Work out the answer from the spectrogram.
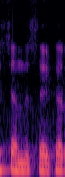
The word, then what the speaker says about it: चंद्रशेखर: South में जाते हैं, जैसे रामा हो जाता है, कृष्णा हो जाता है, तो उसी तरह से चंद्रशेखर को इंग्लिश में जब लिखते हैं तो ए लगा देते हैं, और जब उच्चारण करते हैं साउथ में तो भी उसमें चंद्रशेखरा हो जाता है। तो ये है चंद्रशेखर मंदिर हमारे हिसाब से, मतलब हिंदी के हिसाब से।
